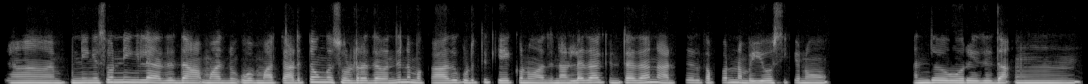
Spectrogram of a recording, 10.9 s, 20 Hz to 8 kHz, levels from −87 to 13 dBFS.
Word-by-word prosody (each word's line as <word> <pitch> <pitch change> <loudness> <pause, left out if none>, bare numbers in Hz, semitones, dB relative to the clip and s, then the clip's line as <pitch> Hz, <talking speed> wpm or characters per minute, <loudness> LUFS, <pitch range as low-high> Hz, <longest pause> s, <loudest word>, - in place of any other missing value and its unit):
ஆ - - 0 0.6
நீங்க 200 +1 +1
சொன்னிங்கள்ல, 225 -1 +2
அதுதான். 195 +1 +1
ம - - +2 0.4
ஒ - - +2
மத் 180 +1 -2
அடுத்தவங்க 230 +5 0
சொல்றத 200 -1 0
வந்து 195 +4 0
நம்ம 210 -4 +1
காது 190 +2 +1
குடுத்து 200 +2 -3
கேக்கணும், 190 0 0
அது 170 0 -2
நல்லதா 200 +4 +2
கெட்டதான்னு 205 +3 +1
அடுத்ததுக்கப்புறம் 200 +3 -4
நம்ப 180 -2 0
யோசிக்கணும் 185 -1 -2 0.9
அந்த 195 +2 +2 0.2
ஒரு 190 0 +2
இதுதான். 185 +1 0
ம். 185 -1 +1
195 Hz, 130 wpm, -23 LUFS, 185-205 Hz, 0.9 s, சொன்னிங்கள்ல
